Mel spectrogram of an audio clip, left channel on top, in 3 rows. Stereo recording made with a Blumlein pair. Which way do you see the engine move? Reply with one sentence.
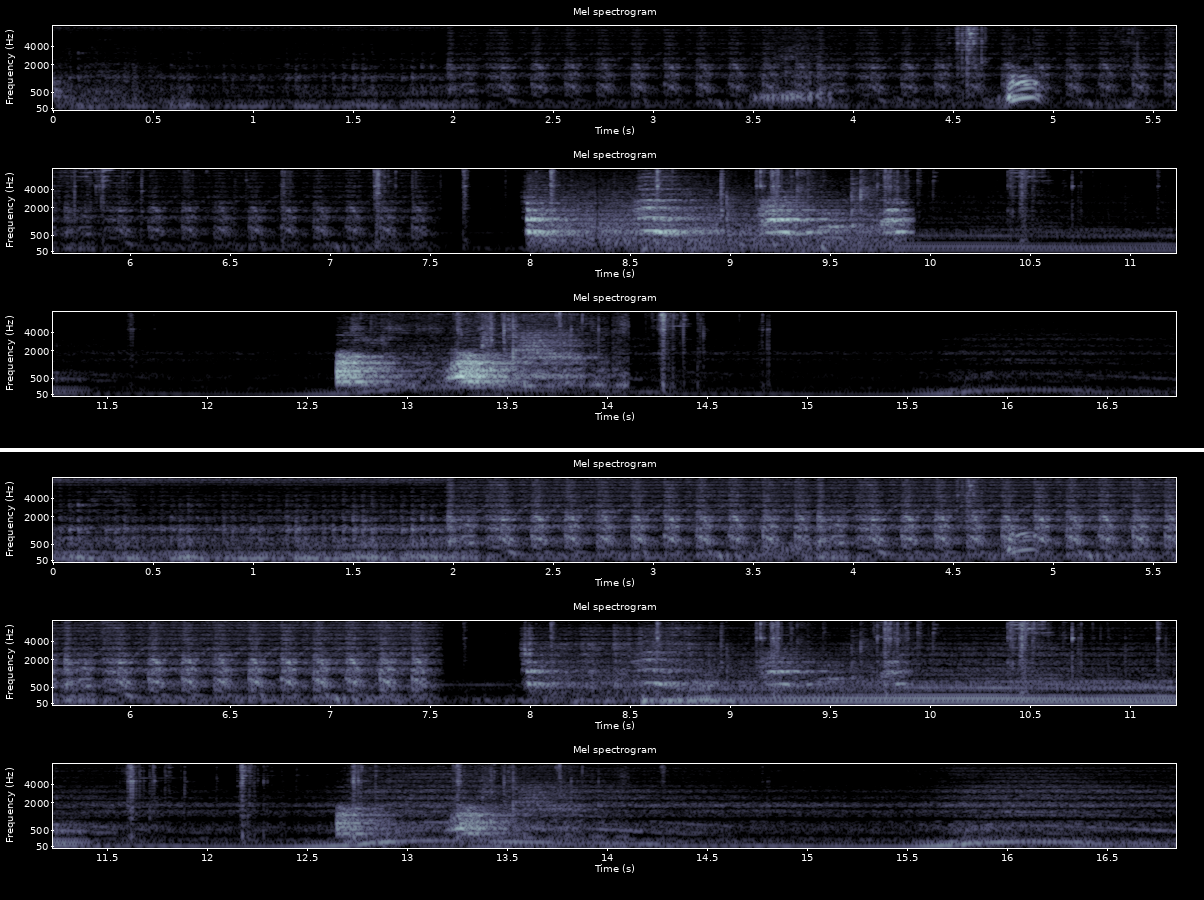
In this clip you hear the engine stay in one place.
